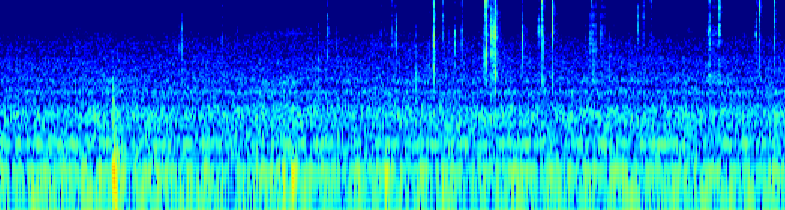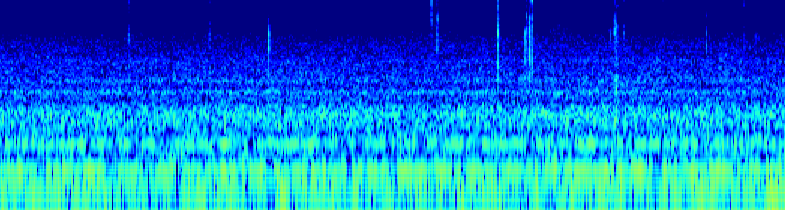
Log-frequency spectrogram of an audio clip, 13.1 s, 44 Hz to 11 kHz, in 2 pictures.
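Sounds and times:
steady low hum: 0:00.0 - 0:13.0
plastic toys clicking and crinkling: 0:03.1 - 0:06.5.

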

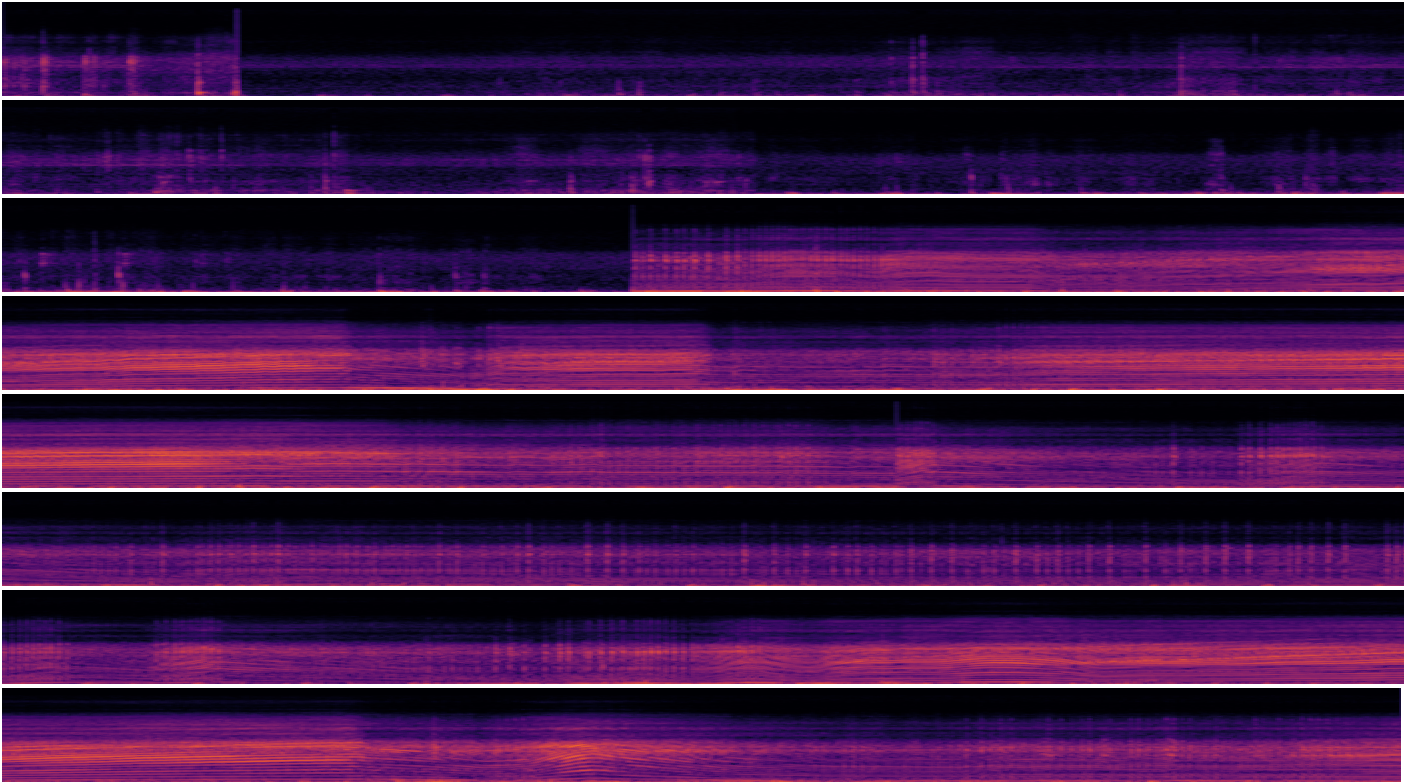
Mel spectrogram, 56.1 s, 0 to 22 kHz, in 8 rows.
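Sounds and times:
moped engine revving: 0:17.2 - 0:56.0.

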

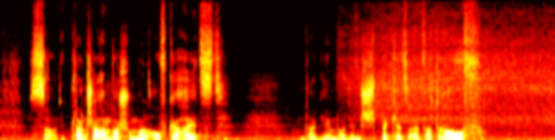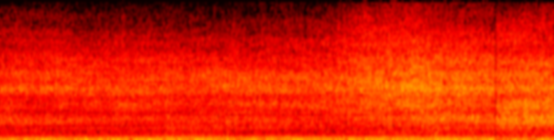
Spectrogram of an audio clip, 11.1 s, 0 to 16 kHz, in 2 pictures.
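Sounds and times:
bacon sizzling on a griddle: 0:03.4 - 0:11.0.

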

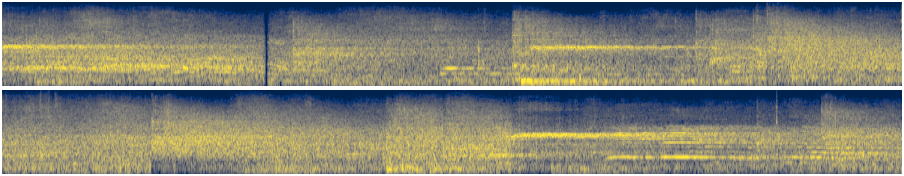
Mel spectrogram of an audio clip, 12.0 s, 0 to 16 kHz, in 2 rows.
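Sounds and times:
hockey sticks clacking: 0:01.8 - 0:03.7, 0:04.4 - 0:12.0.

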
